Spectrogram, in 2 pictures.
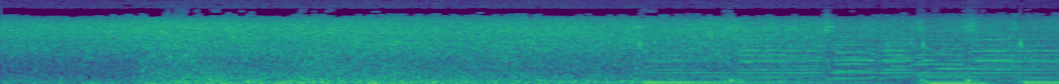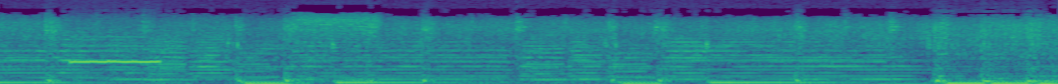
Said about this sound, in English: Don't worry, that wasn't the aerial blowing down. It was the noise of the sea.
